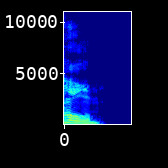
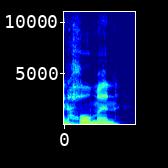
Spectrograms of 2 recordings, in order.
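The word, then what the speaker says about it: Hullum: Holum, have I been saying his name wrong this whole time? – No, you got him. Matt Holum. – I was saying Holman.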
